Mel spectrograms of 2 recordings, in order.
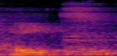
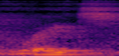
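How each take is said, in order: First: The word starts with a breathy h sound. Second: The word starts with an r sound. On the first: The speaker calls it wrong. "Not hates" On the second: The speaker calls it right.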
